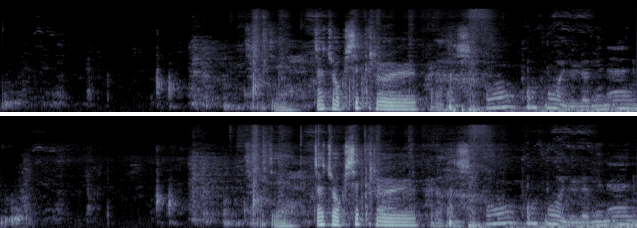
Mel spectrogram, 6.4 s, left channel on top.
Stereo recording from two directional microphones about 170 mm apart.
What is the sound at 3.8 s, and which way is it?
Speech, 20° right (ahead or behind).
